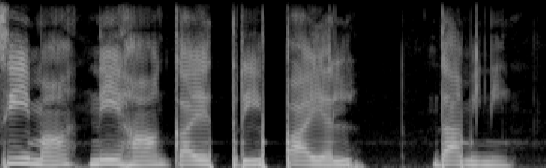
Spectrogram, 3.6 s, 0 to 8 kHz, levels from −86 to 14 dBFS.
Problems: constant background noise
